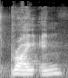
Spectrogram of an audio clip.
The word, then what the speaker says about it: Brighton: It's Brighton, where a team of drag queens intercepted them.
